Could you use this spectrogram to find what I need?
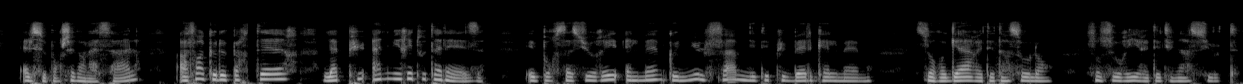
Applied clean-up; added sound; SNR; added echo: none; none; none; none.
